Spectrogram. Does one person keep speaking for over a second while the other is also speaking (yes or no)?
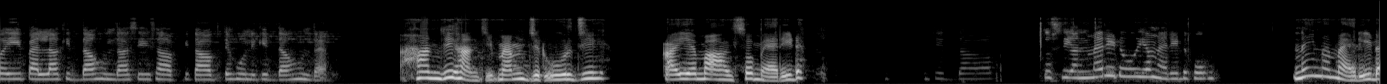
no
